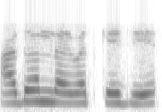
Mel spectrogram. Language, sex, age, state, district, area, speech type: Kannada, female, 18-30, Karnataka, Chikkaballapur, rural, conversation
